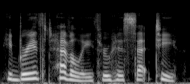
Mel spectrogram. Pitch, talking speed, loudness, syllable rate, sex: 215 Hz, 220 wpm, -17 LUFS, 5.6 syllables/s, female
